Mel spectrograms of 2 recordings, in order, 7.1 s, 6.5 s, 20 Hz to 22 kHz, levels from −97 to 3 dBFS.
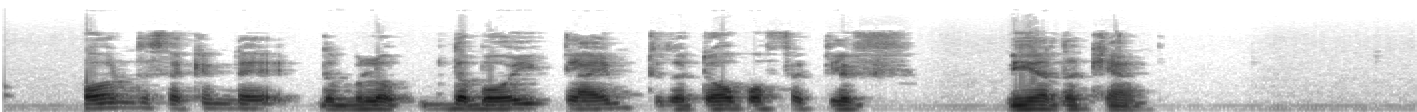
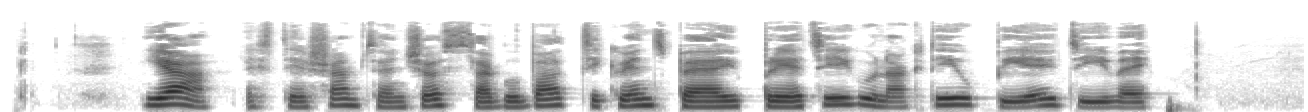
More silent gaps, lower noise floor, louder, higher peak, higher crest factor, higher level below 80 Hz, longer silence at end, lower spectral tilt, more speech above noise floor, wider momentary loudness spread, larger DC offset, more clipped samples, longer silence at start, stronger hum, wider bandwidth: neither; second, -63 dBFS vs -74 dBFS; first, -16 LUFS vs -25 LUFS; first, 0 dBFS vs -6 dBFS; about the same, 16 dB vs 20 dB; first, -56 dBFS vs -66 dBFS; first, 1.35 s vs 0.65 s; first, -7 dB/octave vs -5 dB/octave; about the same, 48 dB vs 49 dB; about the same, 10 LU vs 10 LU; neither; neither; second, 0.45 s vs 0.75 s; neither; second, 8 kHz vs 11 kHz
